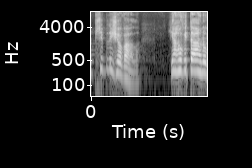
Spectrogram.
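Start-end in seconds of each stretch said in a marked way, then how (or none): 1.6-2.3 higher, louder determined cry; shouting. Acted. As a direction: shout it out while pulling with all your might. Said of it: "vykřikl Blesk".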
